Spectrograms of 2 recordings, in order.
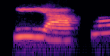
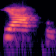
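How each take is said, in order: First: "Hiyaku" as three syllables, hi-ya-ku; separate syllables. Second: "yaku" as two quick syllables, hya-ku; contracted. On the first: Teacher repeating for learners to compare, "Hiyaku" uncontracted. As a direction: keep hi and ya apart in "Hiyaku". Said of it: "listen to me so you would know the difference". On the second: Teacher repeating for learners to compare, "yaku" contracted. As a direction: squeeze hi and ya into one in "yaku". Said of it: "making it sound like just one syllable". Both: Shown as a demonstration.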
